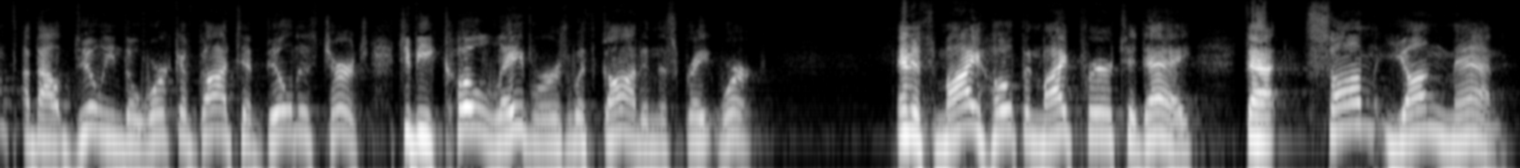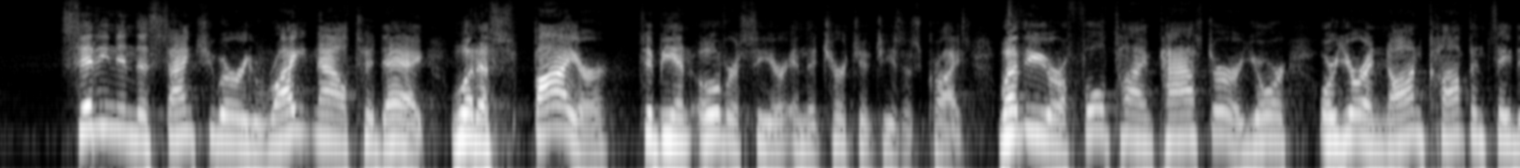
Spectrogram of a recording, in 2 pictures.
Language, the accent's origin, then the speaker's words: English; Illinois, United States; when I was growing up in Illinois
